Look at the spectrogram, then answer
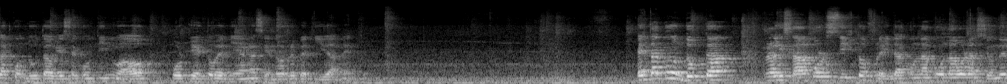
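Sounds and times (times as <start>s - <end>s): low room hum and rumble: 0.0s - 10.0s.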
